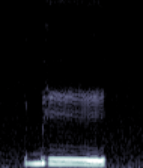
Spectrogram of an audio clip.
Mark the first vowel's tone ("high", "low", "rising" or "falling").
low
